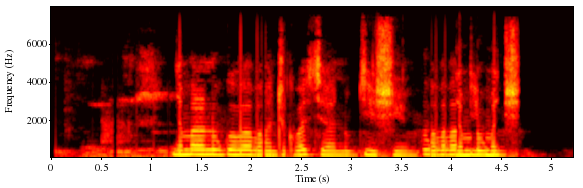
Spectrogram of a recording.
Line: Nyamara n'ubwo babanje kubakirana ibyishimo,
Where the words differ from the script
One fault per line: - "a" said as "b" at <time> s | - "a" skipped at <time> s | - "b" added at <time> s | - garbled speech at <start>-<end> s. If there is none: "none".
- garbled speech at 3.7-4.7 s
